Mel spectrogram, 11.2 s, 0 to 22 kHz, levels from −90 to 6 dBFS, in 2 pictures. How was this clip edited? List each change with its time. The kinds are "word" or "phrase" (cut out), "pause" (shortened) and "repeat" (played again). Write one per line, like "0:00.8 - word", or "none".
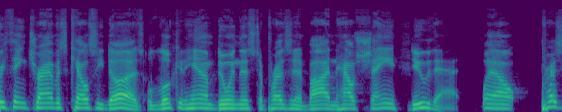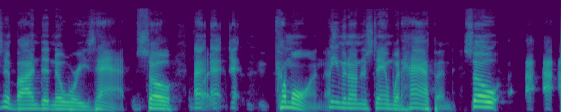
0:01.5 - word
0:04.1 - phrase
0:04.7 - pause
0:06.1 - word
0:07.4 - pause
0:08.9 - phrase
0:10.2 - pause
